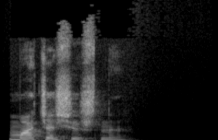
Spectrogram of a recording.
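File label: "мачасьыштны", Komi, female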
